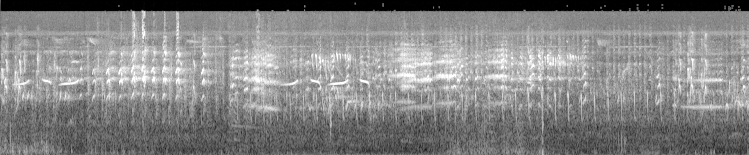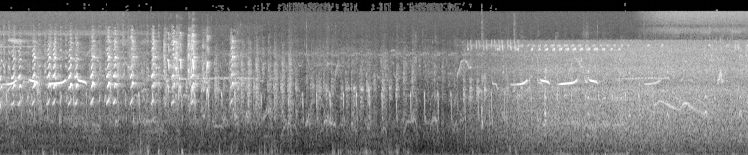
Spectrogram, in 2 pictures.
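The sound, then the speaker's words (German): Dense, overlapping bird calls and chirps at the Congo River fill the air, high and busy with repeated squawky phrases, over a steady rushing background like flowing water, thinning out toward the end. “und am liebsten auch zurückreisen an den Congo River, wo ich unseren Vogel der Woche getroffen habe.”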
